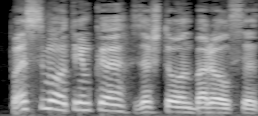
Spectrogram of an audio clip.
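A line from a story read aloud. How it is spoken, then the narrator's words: Laughing. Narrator (Russian): засмеялся Морган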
